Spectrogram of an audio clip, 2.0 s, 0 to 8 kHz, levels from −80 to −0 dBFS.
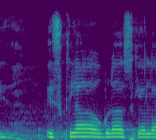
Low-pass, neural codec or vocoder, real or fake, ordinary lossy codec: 7.2 kHz; codec, 16 kHz, 16 kbps, FreqCodec, larger model; fake; none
